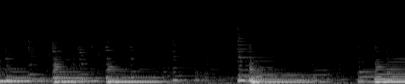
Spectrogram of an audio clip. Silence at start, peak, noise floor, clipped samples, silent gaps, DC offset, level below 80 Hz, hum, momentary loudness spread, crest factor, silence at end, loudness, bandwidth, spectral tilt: 0 s; -12 dBFS; -51 dBFS; under 0.1%; none; under 0.1%; -50 dBFS; none; 18 LU; 18 dB; 0 s; -31 LUFS; 3 kHz; -11.5 dB/octave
